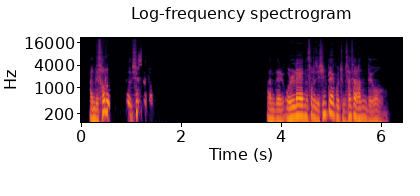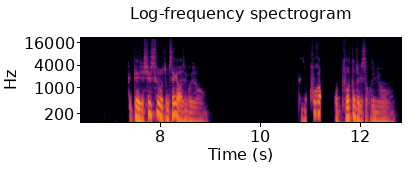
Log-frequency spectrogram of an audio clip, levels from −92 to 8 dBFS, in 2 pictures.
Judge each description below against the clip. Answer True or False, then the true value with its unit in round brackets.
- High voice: False (140 Hz)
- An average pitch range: False (6.7 semitones)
